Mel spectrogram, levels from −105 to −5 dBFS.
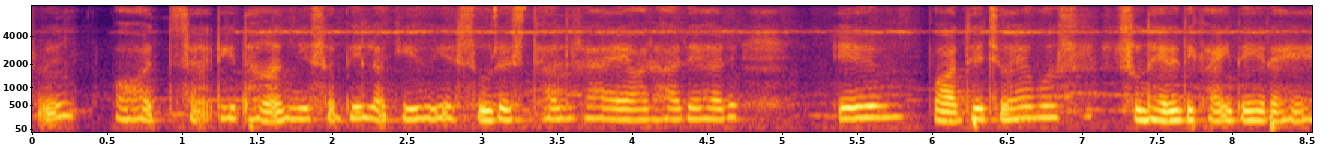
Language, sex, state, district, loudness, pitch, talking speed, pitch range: Hindi, female, Rajasthan, Churu, -17 LUFS, 220 Hz, 170 wpm, 205-235 Hz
